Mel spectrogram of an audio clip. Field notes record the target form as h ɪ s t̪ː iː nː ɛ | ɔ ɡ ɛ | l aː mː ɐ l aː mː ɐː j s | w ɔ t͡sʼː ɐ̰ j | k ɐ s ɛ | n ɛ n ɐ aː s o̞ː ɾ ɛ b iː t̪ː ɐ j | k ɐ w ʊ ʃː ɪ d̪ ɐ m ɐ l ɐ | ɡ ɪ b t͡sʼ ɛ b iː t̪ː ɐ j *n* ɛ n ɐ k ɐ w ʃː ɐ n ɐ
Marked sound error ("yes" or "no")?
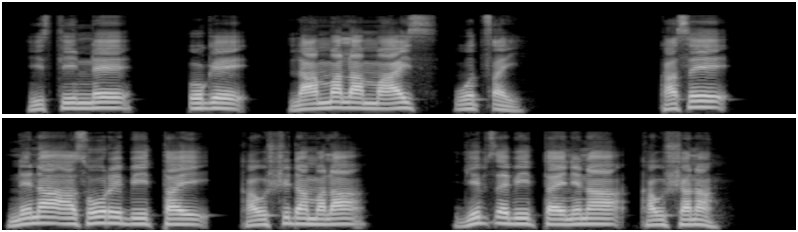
no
